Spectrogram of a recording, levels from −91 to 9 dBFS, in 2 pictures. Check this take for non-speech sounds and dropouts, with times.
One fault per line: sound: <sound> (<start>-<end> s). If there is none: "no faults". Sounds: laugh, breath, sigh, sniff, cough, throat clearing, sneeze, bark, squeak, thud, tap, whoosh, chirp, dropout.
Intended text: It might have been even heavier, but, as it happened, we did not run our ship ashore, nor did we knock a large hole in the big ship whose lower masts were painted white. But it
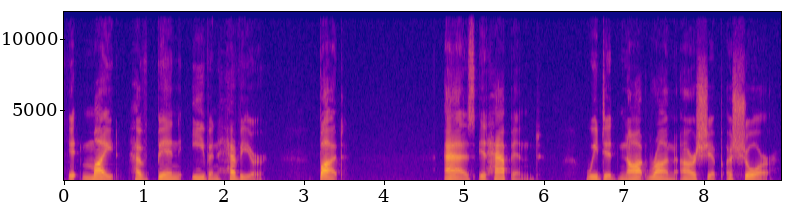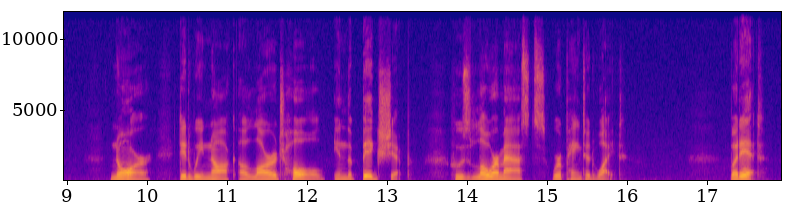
no faults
